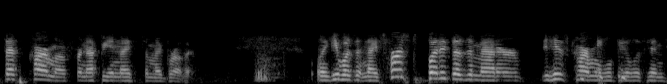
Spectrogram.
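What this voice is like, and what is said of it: Congested, stuffy-nosed voice. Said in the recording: “hear the congestion in my voice? ... I caught a cold”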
